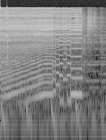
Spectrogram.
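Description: Simon electronic memory game switched on, its speaker playing a start-up jingle. An electronic tone glides upward for about a second, then a few short stepped beeps follow and stop.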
